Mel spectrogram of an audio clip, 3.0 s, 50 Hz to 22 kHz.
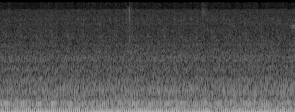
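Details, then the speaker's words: Chevy SS 6.2-litre V8, stock airbox, low fuel, at idle; low, even rumble with soft steady beat and no ticking or knocking: very quiet, normal idle, though the buyer thinks the idle seems somewhat inconsistent. "it's actually very very quiet"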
